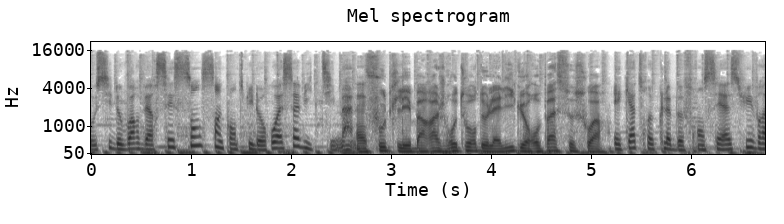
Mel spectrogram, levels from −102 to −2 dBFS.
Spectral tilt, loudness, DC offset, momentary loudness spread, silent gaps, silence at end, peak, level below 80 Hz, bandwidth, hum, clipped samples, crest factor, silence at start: -4.5 dB/octave; -24 LUFS; under 0.1%; 4 LU; none; 0 s; -12 dBFS; -34 dBFS; 16 kHz; none; under 0.1%; 12 dB; 0 s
